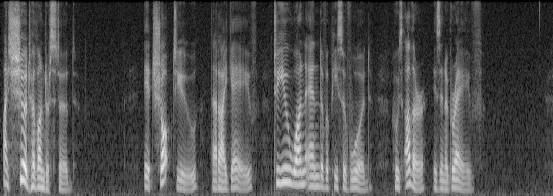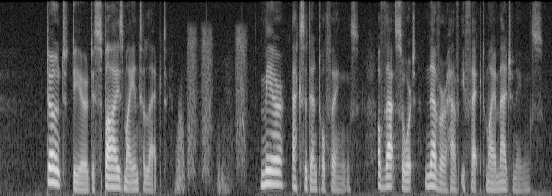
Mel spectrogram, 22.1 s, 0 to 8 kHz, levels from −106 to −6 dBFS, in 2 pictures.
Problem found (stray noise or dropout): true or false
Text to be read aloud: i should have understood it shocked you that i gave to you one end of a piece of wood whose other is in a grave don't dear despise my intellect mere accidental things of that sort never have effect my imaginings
true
